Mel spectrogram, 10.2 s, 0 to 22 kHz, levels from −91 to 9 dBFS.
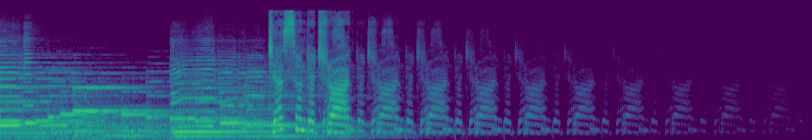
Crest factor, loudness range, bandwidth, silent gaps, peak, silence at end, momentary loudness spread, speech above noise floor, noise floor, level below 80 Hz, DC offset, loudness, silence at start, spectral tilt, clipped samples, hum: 22 dB; 17 LU; 16 kHz; none; -6 dBFS; 4.05 s; 20 LU; 53 dB; -80 dBFS; -56 dBFS; under 0.1%; -25 LUFS; 0 s; -4.5 dB/octave; under 0.1%; none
